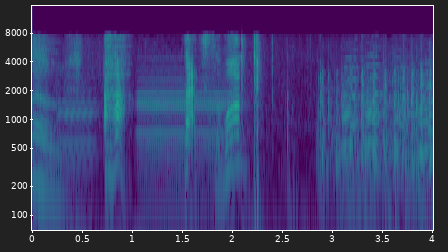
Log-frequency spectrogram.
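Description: Cartoon music and sound effects: pitched notes sliding downward and swooping, a sharp click about halfway through, then a dense rushing noise in the last second.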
